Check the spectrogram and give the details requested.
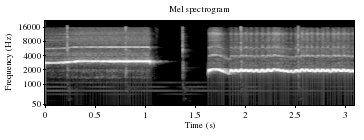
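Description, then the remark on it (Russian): A boatswain's pipe, a special whistle used to give commands, sounds a loud, shrill call signalling the crew to eat: one long high steady note, a brief pause, then a second sustained note, slightly lower with a faint warble. No voices. “Боцманская дудка – это особый свисток. Им команды подают.”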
